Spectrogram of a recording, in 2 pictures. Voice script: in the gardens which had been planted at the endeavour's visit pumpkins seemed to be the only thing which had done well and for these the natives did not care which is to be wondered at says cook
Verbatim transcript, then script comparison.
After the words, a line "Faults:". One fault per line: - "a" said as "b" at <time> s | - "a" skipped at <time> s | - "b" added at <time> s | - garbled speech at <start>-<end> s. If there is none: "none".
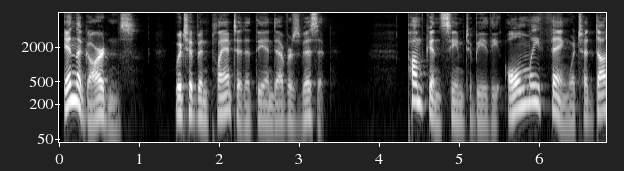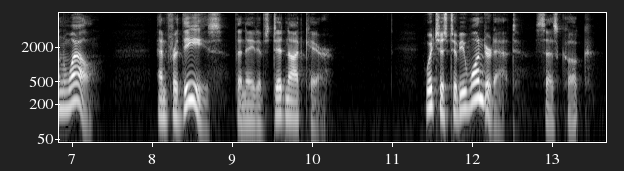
in the gardens which had been planted at the endeavour's visit pumpkins seemed to be the only thing which had done well and for these the natives did not care which is to be wondered at says cook
Faults:
none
